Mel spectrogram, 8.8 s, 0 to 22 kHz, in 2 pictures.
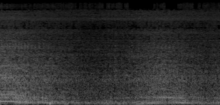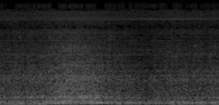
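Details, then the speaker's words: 2005 Ford Taurus after new idle air control valve and ignition coil, not fully warmed up; idle slowly rises and falls, never settling, later stalls; owner suspects air sucked in somewhere up top, unconfirmed. "see how it's jumping real bad sounds like I hear air coming out of somewhere else I I can hear air coming sucking in something sucking air in somewhere up in here and it's not this"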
